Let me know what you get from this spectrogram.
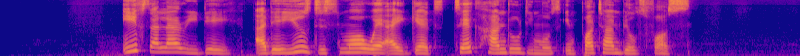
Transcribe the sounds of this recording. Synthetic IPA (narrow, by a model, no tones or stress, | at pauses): ifsalaɹide | ʔa̰dejuzdismɔlweʔajɡɛtʰːekhãndəldimostĩmpʰɔtʰãntbildfɔ̰s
